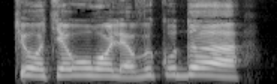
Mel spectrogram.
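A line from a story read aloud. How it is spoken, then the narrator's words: Wail. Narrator (Russian): взвыла Маришка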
